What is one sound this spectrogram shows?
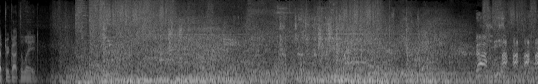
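Magic spells crackle and blast in a busy fight.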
